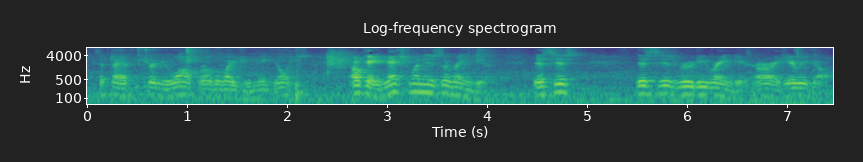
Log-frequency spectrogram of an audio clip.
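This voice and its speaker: A woman's voice: a bass voice, a little fast, roomy sound, slight background noise, low-quality recording. A woman reading a rhyming picture book aloud to children, with chatty asides between pages. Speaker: children's storyteller.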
